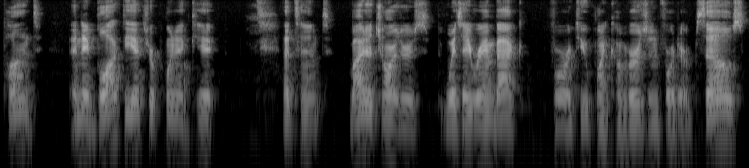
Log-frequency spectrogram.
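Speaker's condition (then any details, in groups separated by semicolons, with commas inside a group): No condition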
